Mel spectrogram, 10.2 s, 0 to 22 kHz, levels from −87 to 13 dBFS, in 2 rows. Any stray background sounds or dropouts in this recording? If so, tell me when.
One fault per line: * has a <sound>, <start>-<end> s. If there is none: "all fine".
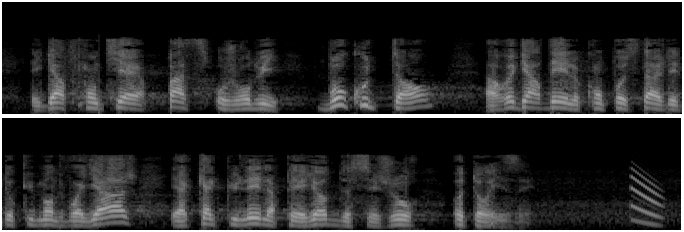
* has a chirp, 9.8-10.1 s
